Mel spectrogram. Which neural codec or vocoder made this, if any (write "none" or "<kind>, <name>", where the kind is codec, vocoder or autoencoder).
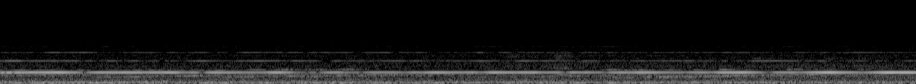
none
